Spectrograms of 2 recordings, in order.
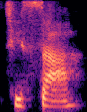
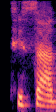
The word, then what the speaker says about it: Tisa: with it so this is Tisa Tisa this this double um these double lines here is um a Trope Mark um and it's good so we know that the accent marks on the last syllable and that literally means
